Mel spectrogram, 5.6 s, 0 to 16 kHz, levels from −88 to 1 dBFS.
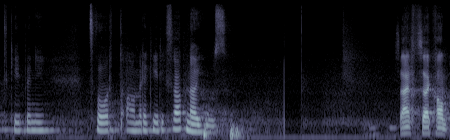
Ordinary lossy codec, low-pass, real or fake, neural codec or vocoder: none; 14.4 kHz; fake; autoencoder, 48 kHz, 32 numbers a frame, DAC-VAE, trained on Japanese speech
